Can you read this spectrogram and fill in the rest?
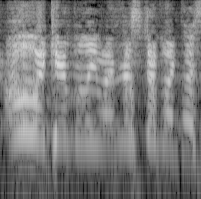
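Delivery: fuming. Retold or imitated. Man assembling a grill, furious at skipping a step. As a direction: blow up at yourself over the mistake. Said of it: "I am fuming inside".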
